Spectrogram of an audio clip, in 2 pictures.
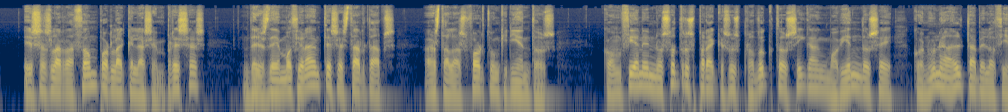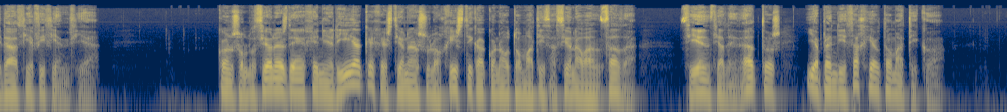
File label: locutor spanish voiceover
